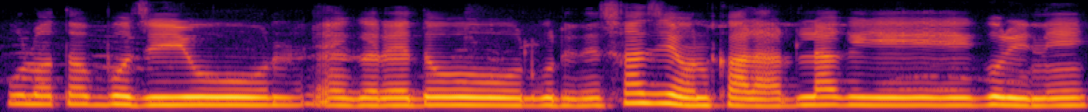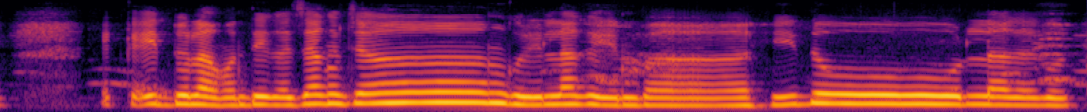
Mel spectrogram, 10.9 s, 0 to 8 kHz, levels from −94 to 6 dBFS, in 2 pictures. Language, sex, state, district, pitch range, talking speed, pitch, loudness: Chakma, female, Tripura, Unakoti, 195-225 Hz, 120 wpm, 205 Hz, -13 LUFS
